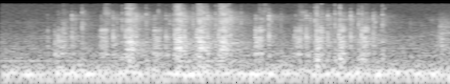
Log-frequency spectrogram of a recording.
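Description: A spray bottle hisses in short, quick bursts.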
